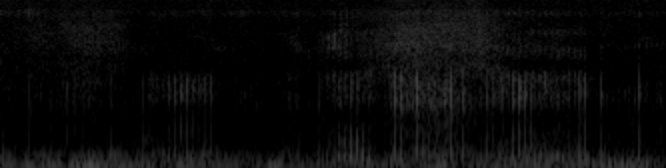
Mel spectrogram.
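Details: Domestic cat purring while asleep: a soft, steady low rumble throughout, with brief faint higher rustling or breathy sounds in the middle.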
